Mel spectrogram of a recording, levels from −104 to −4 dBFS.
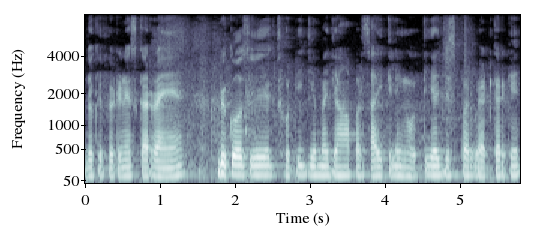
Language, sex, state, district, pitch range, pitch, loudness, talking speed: Hindi, male, Haryana, Charkhi Dadri, 105-120 Hz, 115 Hz, -17 LUFS, 225 wpm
